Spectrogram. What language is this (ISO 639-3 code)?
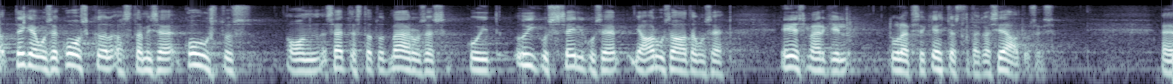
est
